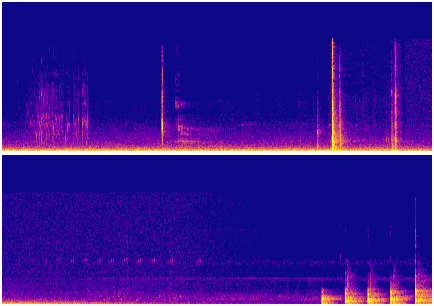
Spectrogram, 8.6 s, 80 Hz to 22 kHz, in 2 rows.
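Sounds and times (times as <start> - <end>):
low rumbling background: 0.0 - 6.8
knocking on a bedroom door: 7.5 - 8.5.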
